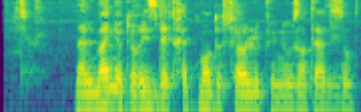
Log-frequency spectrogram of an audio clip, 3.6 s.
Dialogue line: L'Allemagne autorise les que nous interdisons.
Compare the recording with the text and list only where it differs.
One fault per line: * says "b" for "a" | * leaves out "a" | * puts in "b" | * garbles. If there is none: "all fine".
* puts in "traitements de sol"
